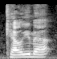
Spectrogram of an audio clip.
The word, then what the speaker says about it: Calumet: I think it's a Michigan City, I believe it's pronounced. – Calumet. Yep.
